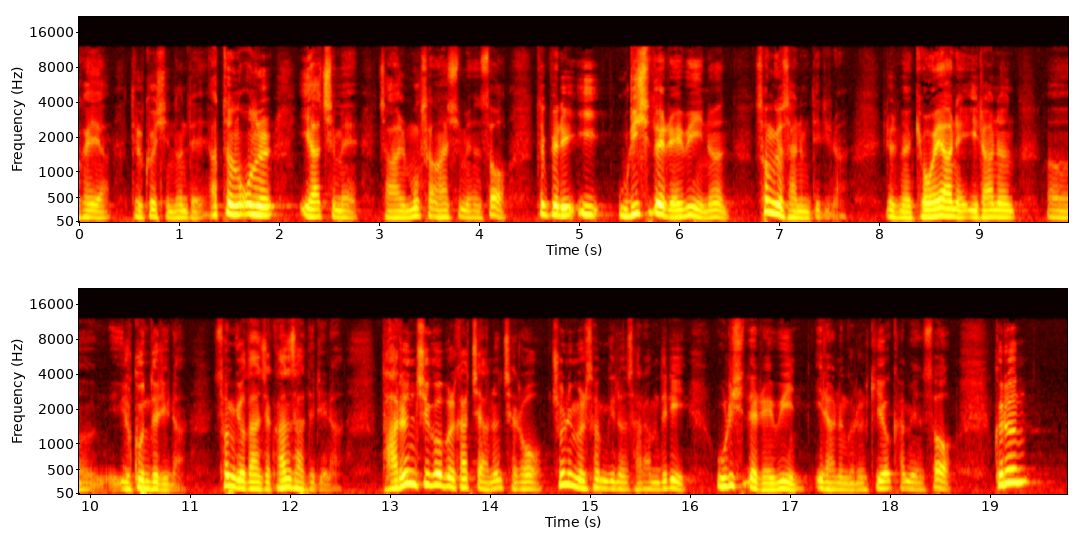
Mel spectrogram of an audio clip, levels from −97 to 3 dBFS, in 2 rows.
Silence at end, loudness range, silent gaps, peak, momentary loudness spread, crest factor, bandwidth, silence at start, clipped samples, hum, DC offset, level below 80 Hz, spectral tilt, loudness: 0.4 s; 4 LU; none; 0 dBFS; 14 LU; 20 dB; 12 kHz; 0 s; under 0.1%; none; under 0.1%; -44 dBFS; -6 dB/octave; -20 LUFS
